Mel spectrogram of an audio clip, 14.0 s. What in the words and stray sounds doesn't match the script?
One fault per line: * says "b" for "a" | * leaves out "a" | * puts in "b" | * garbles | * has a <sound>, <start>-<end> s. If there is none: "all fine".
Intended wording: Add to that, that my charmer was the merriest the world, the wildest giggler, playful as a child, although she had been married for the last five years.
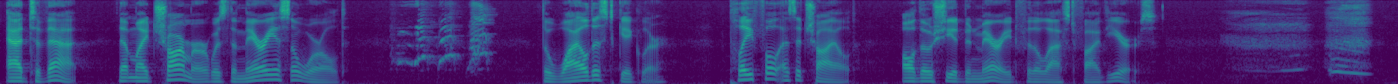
* has a laugh, 3.9-5.0 s
* has a sigh, 12.2-13.7 s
